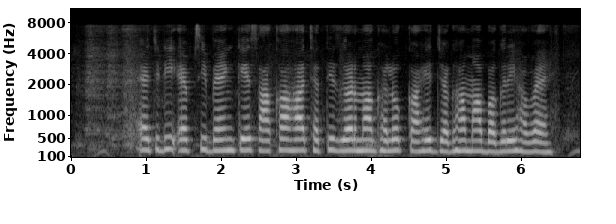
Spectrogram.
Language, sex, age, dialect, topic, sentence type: Chhattisgarhi, female, 31-35, Western/Budati/Khatahi, banking, statement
